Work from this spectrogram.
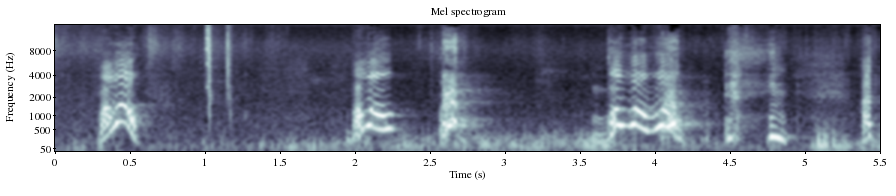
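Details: Puppies giving loud, high, bending yelps in short bursts with pauses between, some rising then falling; a person speaks nearby.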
